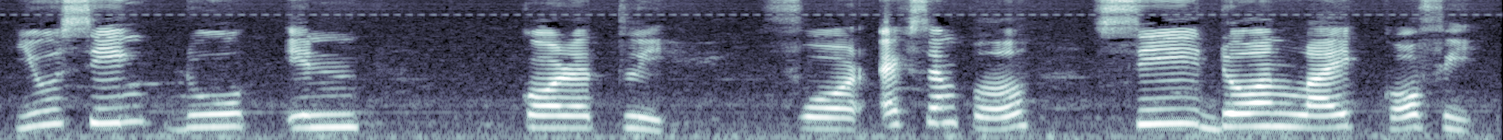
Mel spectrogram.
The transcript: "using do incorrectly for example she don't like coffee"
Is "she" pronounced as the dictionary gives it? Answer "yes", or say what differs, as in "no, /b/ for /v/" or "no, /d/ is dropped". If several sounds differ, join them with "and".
no, /s/ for /ʃ/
